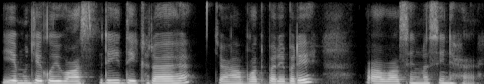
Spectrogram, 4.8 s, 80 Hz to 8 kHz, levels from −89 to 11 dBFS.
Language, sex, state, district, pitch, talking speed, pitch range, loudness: Hindi, female, Punjab, Pathankot, 200 Hz, 175 wpm, 195-215 Hz, -15 LUFS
